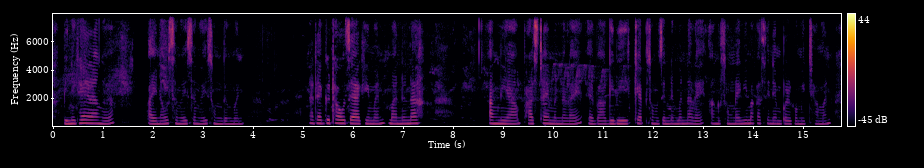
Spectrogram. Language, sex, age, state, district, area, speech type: Bodo, female, 18-30, Assam, Baksa, rural, spontaneous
